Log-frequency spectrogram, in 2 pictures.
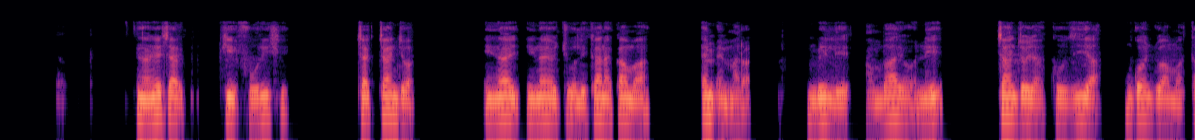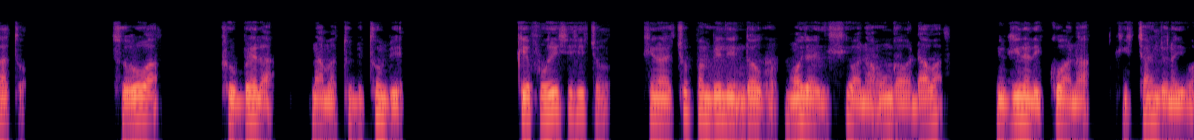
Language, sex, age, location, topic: Swahili, male, 18-24, Wajir, health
